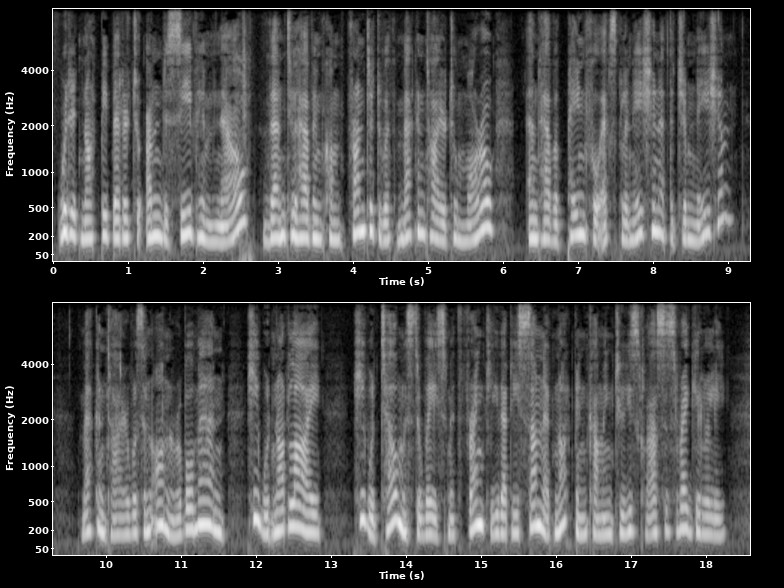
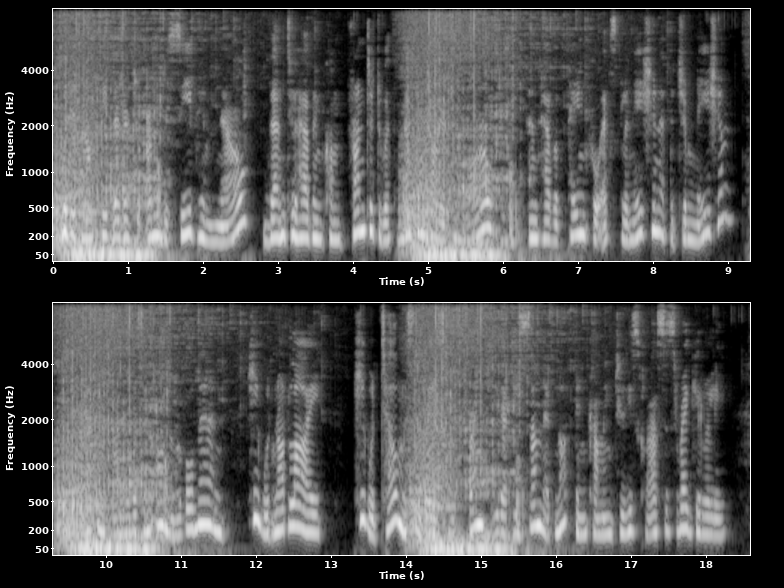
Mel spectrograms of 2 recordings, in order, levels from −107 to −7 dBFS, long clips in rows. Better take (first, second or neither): first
